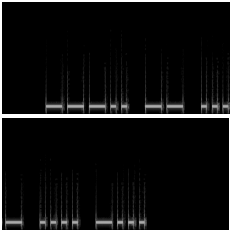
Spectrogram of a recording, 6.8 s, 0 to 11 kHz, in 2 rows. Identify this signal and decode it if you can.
Morse code, heard as a keyed tone, about 15 wpm, 800 Hz. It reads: 8MVHB
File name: CW / DET / 1 9 1500C S B 14wpm 3302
